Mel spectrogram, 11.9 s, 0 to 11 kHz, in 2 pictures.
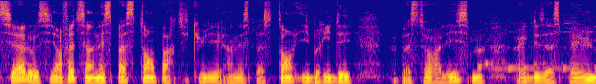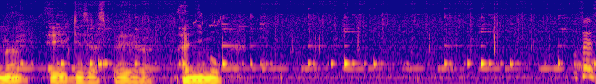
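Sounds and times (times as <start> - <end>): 
speech: 0.1 - 8.4
bells on a flock of ewes clanking and tinkling: 4.4 - 11.9.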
